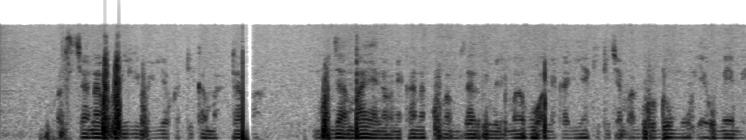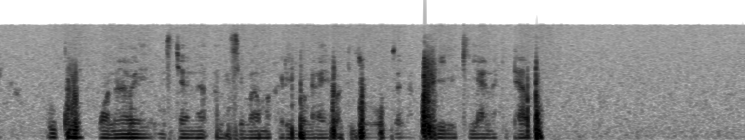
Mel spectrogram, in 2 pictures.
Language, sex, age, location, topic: Swahili, male, 25-35, Nairobi, education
